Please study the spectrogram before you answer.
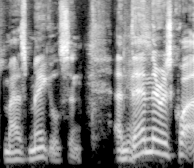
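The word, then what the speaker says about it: Mads Mikkelsen: But before we get to the interview, there's a bit of discussion regarding how to pronounce Mads Mikkelson's name, which is of course Maz Meglesen.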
